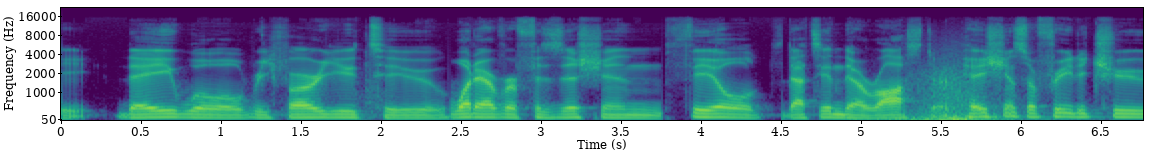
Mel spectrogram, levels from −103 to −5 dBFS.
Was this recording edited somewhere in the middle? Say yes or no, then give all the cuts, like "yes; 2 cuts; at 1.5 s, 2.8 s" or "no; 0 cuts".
yes; 2 cuts; at 4.4 s, 5.6 s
